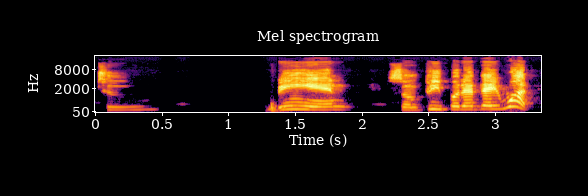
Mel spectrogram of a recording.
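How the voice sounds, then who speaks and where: With a high, bright voice, a steady tone and a forceful edge, this middle-aged Southern American man speaks slowly. He is a veteran rapper reminiscing casually as an interview guest, emphatic, slangy, streetwise and peppered with profanity. The recording is dry.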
